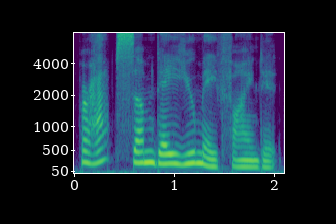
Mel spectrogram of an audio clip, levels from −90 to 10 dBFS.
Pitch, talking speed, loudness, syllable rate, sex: 190 Hz, 200 wpm, -14 LUFS, 4.0 syllables/s, female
